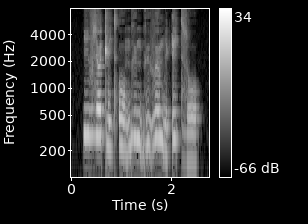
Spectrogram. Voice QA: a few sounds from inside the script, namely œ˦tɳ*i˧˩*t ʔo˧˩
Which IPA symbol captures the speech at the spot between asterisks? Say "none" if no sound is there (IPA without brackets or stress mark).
i˧˩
